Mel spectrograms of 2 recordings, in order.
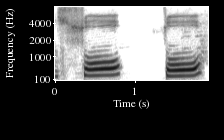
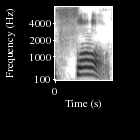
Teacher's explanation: Dia tidak dimonyongkan, ya, tidak dibulatkan bibirnya. Bukan so, so.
